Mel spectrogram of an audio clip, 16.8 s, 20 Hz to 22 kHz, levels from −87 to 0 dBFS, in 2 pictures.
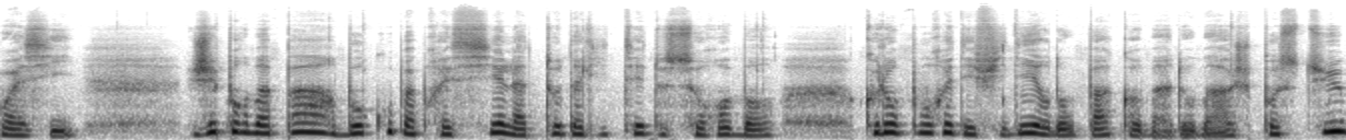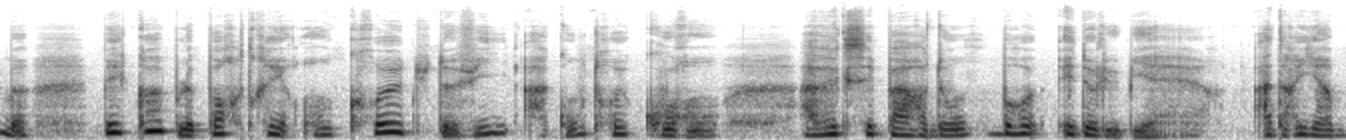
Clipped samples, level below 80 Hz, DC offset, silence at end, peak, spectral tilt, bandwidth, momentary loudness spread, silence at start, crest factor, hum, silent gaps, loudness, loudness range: under 0.1%; -62 dBFS; under 0.1%; 0 s; 0 dBFS; -6 dB/octave; 14.5 kHz; 13 LU; 0 s; 16 dB; none; none; -17 LUFS; 3 LU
